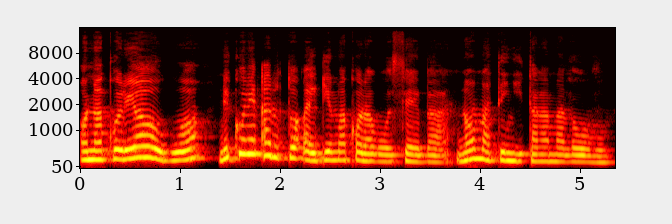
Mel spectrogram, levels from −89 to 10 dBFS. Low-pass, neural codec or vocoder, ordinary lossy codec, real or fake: 14.4 kHz; codec, 32 kHz, 1.9 kbps, SNAC; none; fake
